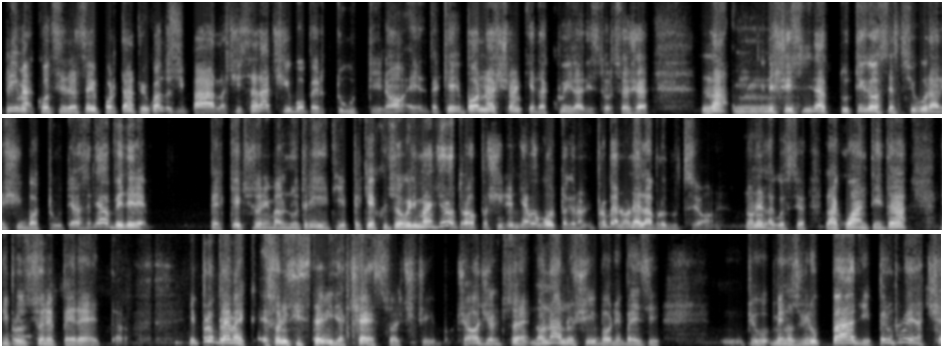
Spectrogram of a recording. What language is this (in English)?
Italian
